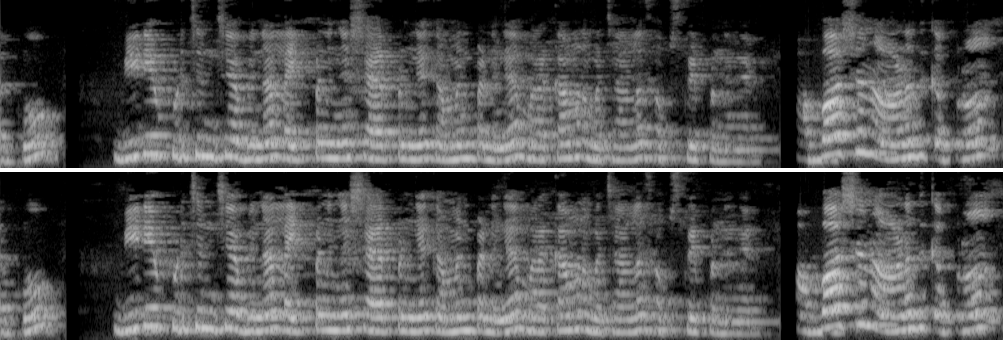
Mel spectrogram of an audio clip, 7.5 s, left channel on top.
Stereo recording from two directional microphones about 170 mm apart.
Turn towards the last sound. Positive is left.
turn(degrees=-5)  # may be behind; listen again after turning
